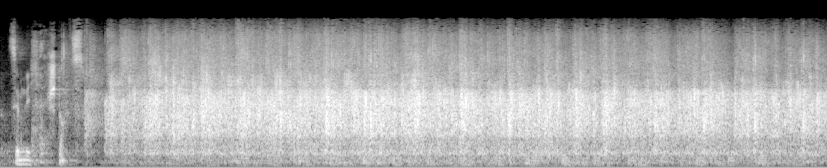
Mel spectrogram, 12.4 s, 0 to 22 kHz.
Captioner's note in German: Beifall SPD, BÜNDNIS 90/DIE GRÜNEN, Freie Demokraten und DIE LINKE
